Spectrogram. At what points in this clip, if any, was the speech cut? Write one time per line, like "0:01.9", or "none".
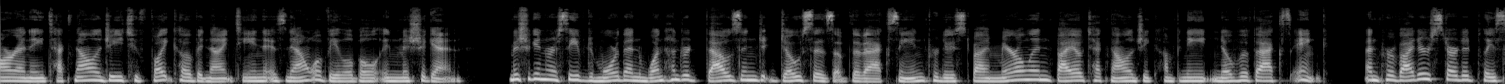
none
